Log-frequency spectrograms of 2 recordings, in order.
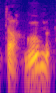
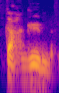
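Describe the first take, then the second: First: The second vowel is a back 'oo' sound. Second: The second vowel is a front rounded 'u'. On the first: The speaker calls it right. "ça se prononce ou" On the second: The speaker calls it wrong. "sinon les gens ils disent Targum"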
